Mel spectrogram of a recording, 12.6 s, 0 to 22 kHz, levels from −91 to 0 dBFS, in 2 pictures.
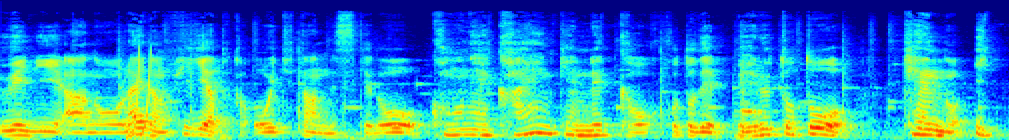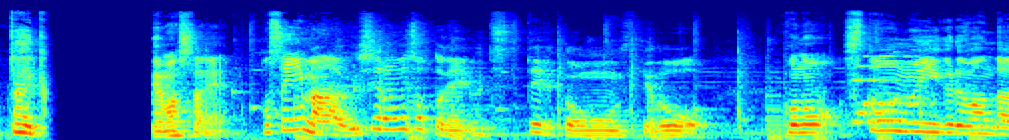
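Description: At 6.57 s a long network dropout is the likely cause of the break lasting to 7.27 s. The last sound smears into a fading buzz or hiss, then roughly 0.59 s of near silence; the waveform flattens and the spectrogram shows blurred, decaying bands before a blank gap, with about 0.6 s of audio lost.

From 7.39 to 9.13 s a jitter buffer speed-up trims short pitch-period pieces to remove roughly 70 ms of built-up delay. Playback runs at 104% speed with unchanged pitch; harmonic bands stay level while events sit marginally closer together.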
